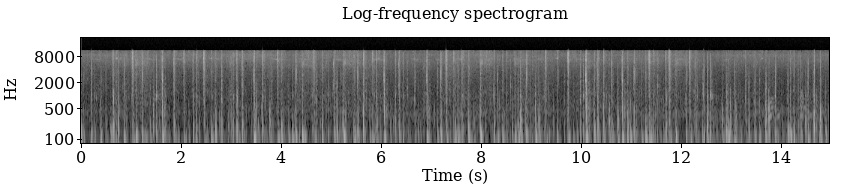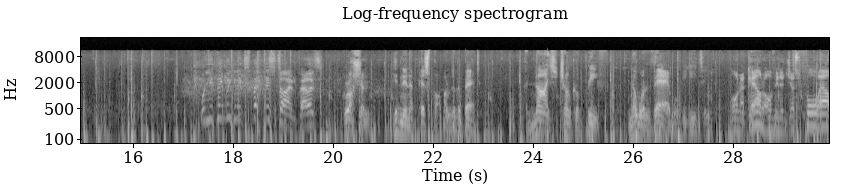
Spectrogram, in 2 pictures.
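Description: Horses' hooves pound rapidly along a dirt track.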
